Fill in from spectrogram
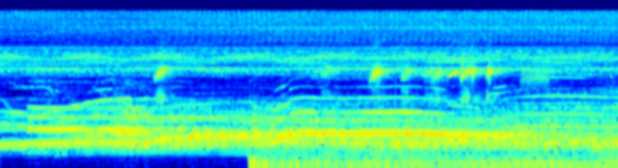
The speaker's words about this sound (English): A cacophony of howling burst forth from the surrounding forest.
